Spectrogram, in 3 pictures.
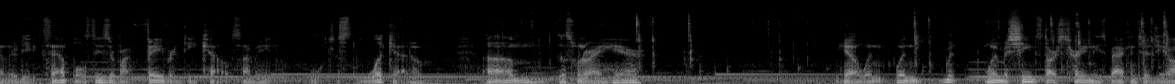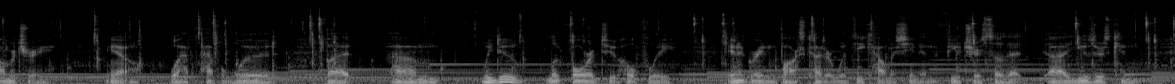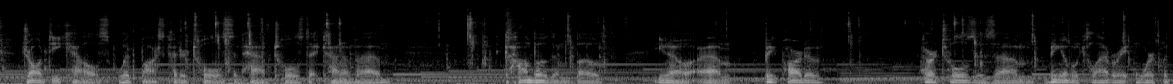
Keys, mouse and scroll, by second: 5.2 click, 6.3 g, 7.6 ctrl+click, 8.7 scroll down 1, 9.1 s, 9.9 click, 10.3 scroll down 1, 10.6 g, 10.8 z, 11.3 click, 11.5 g, 11.8 x, 12.3 click, 12.5 scroll down 1, 13.0 shift+click, 13.3-13.6 scroll down 1, 13.6 middle click, 13.9 alt+x, 14.7 click, 15.0 a, 15.3-16.1 middle click, 16.4 click, 16.9 scroll down 1, 17.2 shift+middle click, 17.5 shift+d, 18.3 click, 18.8-19.9 typing, 19.5 click, 21.2 ctrl+click, 21.5 s, 21.9 click, 22.5 s, 23.0 click, 23.3 g, 25.3 ctrl+click, 25.7-26.8 typing, 27.8 click, 28.3 alt+a, 28.4-28.8 scroll down 1, 28.8 middle click, 29.1 scroll down 1, 29.4 shift+middle click, 29.7 middle click, 29.9-30.7 scroll up 1, 30.7 click, 32.0 s, 32.7 click, 33.1 a, 33.6-33.9 scroll down 1, 34.0 middle click.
